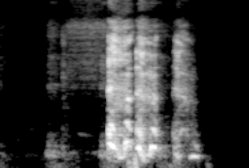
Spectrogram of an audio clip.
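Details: A short run of two or three harsh coughs after a breath in; a real cough during winter, the coughing is stated to be genuinely happening.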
